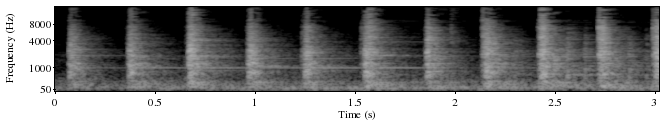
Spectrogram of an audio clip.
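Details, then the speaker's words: VW Polo TSI front-end noise: sharp, even clacks about 3.5 per second as front is rocked, from a loose rivet under the bumper reinforcement that loosens over bumps. "ele tem um Rebite aqui embaixo pessoal ó aqui embaixo ele afrouxa numa batidinha não quando você pega uma valeta alguma coisa e fica esse barulho chato aqui ó a gente vai tirar esse Rebite e vamos colocar um parafuso com porca fechou"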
